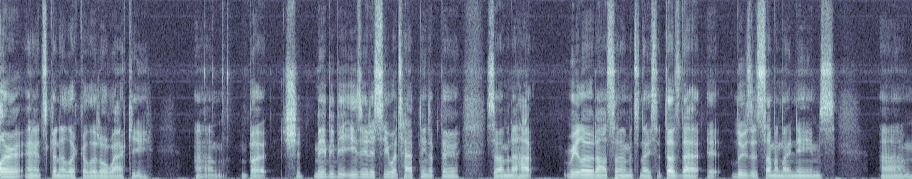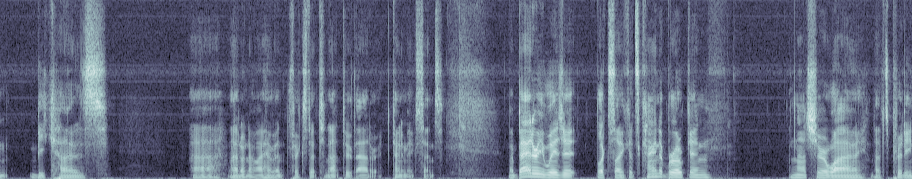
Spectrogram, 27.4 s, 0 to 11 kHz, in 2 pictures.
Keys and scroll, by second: 0.0-0.1 typing, 7.6 alt+r, 8.2 alt+r, 15.3 alt+2, 16.4 alt+3, 19.6-27.3 typing, 22.1 Escape.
